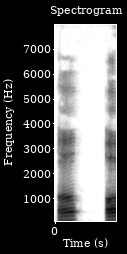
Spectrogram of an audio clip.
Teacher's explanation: अ में कोई होठ ही नहीं ना खुल रहा है ना बंद हो रहा है। थोड़ा सा हल्का सा खुला हुआ है। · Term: उदासीन स्वर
